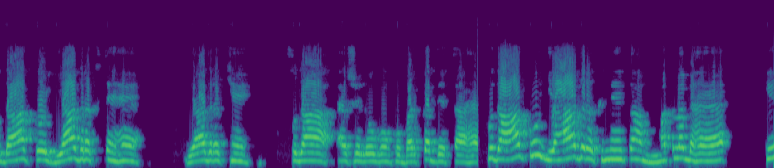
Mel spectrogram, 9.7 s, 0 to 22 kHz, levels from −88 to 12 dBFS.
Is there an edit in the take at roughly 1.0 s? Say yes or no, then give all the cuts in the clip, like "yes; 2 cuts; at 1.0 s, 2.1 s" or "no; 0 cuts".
no; 1 cut; at 6.0 s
